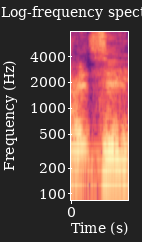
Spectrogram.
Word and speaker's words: 갈치: 아니 선장님이 자꾸 깔치라고 하시니까. 발음 약간. 발음 정정하겠습니다. 갈치. 갈치. 네. 예. 갈치라고 하겠습니다. 예.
